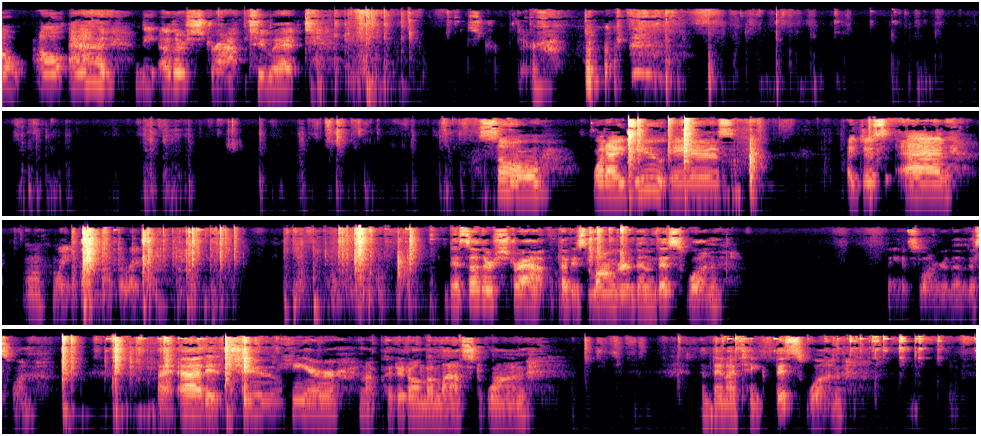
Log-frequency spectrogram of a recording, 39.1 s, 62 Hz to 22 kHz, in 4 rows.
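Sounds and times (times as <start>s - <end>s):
leather straps rustling: 6.6s - 15.1s, 20.6s - 24.2s, 35.0s - 39.0s.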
